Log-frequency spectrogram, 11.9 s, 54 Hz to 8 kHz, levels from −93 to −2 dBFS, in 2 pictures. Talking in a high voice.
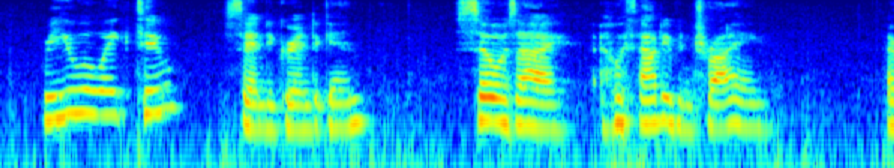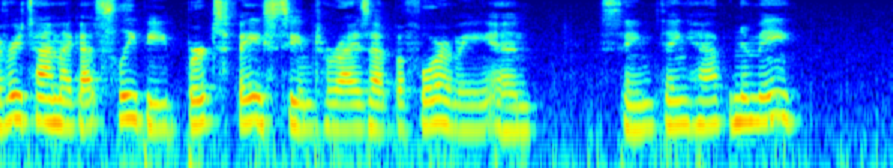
Yes: high, 200 Hz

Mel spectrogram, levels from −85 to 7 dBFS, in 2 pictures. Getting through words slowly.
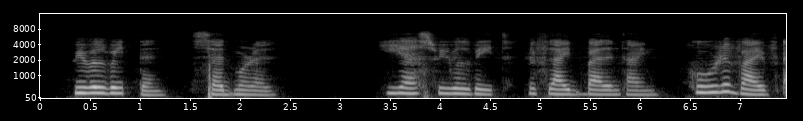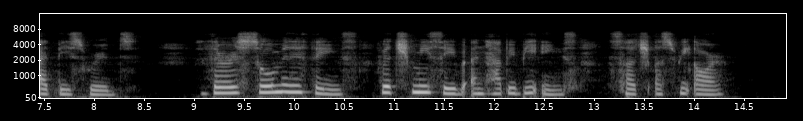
Yes: slow, 125 wpm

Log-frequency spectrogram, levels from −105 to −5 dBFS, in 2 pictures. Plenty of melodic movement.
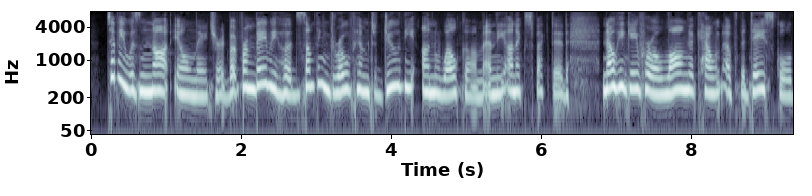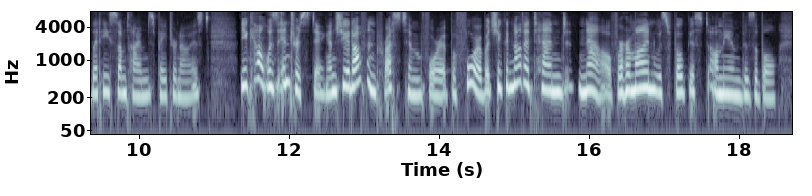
No: average, 4.2 semitones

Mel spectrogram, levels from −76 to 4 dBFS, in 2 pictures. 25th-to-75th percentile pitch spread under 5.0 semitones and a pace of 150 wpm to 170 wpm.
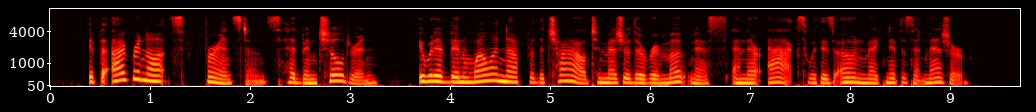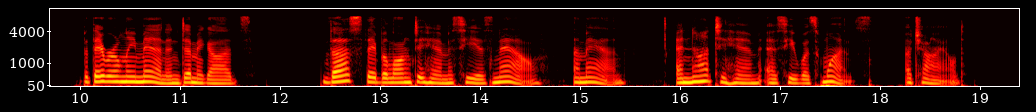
No: average, 4.3 semitones; average, 180 wpm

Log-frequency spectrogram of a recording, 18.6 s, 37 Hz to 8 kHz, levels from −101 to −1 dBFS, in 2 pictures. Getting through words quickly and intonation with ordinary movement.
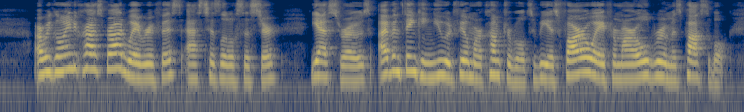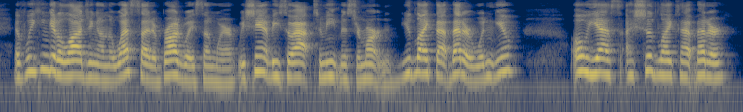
Yes: fast, 215 wpm; average, 4.2 semitones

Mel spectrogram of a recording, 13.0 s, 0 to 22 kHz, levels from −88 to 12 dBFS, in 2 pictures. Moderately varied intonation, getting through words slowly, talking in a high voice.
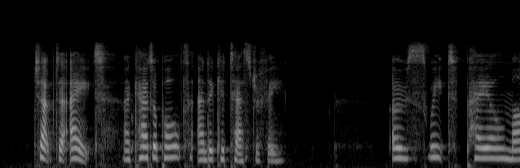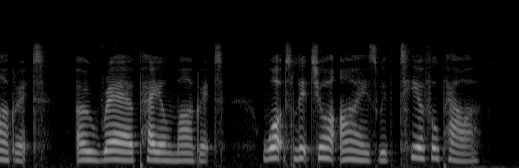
Yes: average, 4.2 semitones; slow, 100 wpm; high, 215 Hz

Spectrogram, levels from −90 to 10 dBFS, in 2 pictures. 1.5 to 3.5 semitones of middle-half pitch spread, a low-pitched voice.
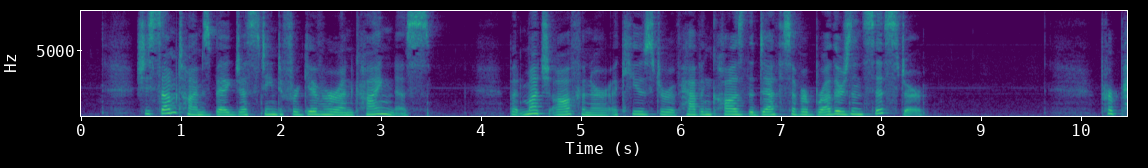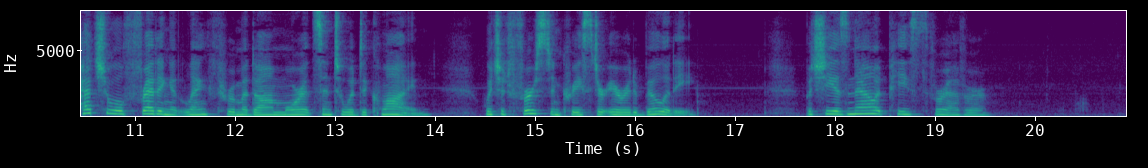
No: average, 3.0 semitones; high, 200 Hz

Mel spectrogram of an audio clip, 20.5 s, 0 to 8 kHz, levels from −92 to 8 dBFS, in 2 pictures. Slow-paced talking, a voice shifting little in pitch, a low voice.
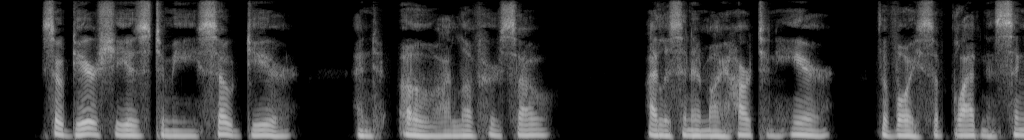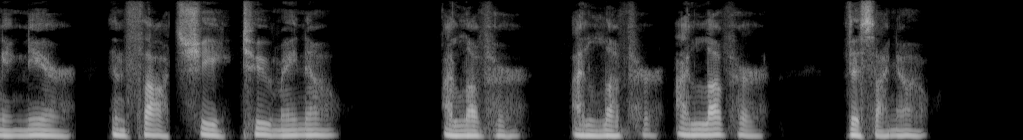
Yes: slow, 130 wpm; narrow, 2.2 semitones; low, 110 Hz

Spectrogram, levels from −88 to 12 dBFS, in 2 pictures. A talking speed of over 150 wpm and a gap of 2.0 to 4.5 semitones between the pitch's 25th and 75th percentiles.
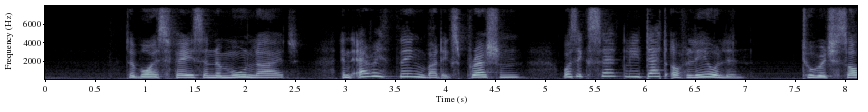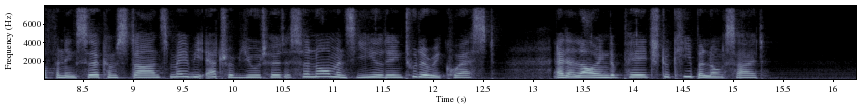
No: slow, 135 wpm; average, 3.9 semitones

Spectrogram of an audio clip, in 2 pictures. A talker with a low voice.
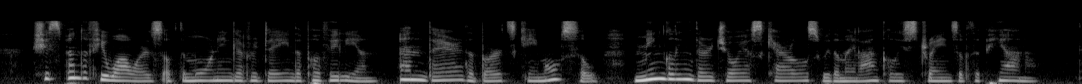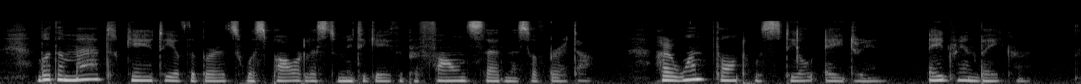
No: medium, 170 Hz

